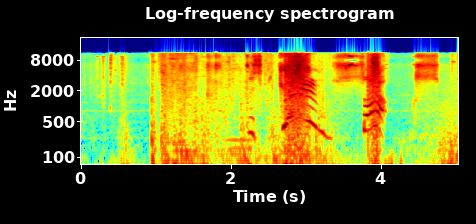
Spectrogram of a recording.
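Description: Gunshots crack in quick bursts in a game.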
